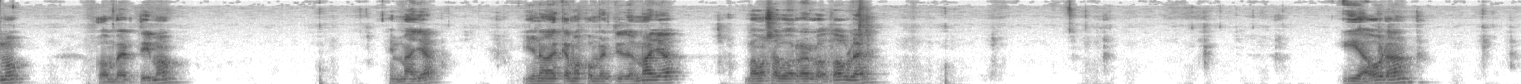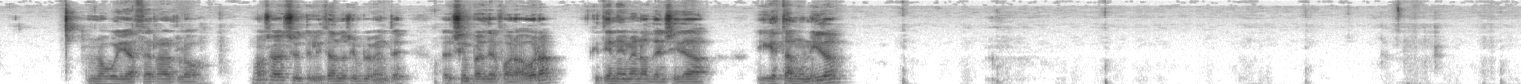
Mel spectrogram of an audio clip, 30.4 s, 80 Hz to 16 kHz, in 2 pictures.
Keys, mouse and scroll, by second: 3.7-19.0 middle drag, 5.7 Tab, 17.3 Tab, 19.0-29.4 drag, 29.4 ctrl+middle click, 30.3-30.4 drag.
